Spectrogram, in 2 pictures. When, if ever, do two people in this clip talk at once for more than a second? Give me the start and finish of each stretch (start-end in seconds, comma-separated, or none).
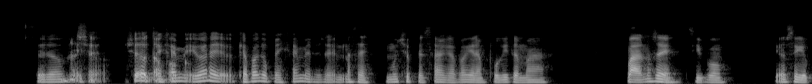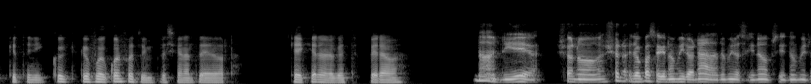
0.6-2.0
